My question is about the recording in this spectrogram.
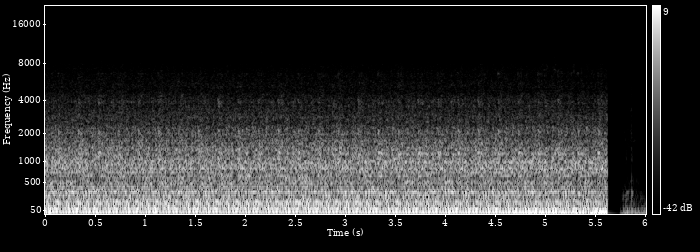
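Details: Tri-axle dump truck diesel after a roughly $5 no-start repair (dead battery diagnosed with a load tester, dielectric grease used), deep even idle with a steady low rumble, no misses or knocks; idling healthily.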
